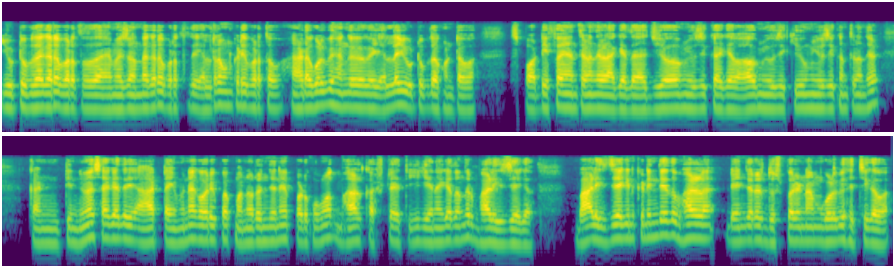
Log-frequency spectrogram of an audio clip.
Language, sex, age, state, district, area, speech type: Kannada, male, 18-30, Karnataka, Bidar, urban, spontaneous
